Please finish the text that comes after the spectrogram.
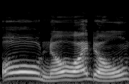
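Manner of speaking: put-on thick Yooper Upper Peninsula accent with long O's. Retelling an uncle's reply when teased about his accent, Uncle Pat's Upper Peninsula accent. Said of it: "one of my uncles has got the heaviest Upper Peninsula accent ever".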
